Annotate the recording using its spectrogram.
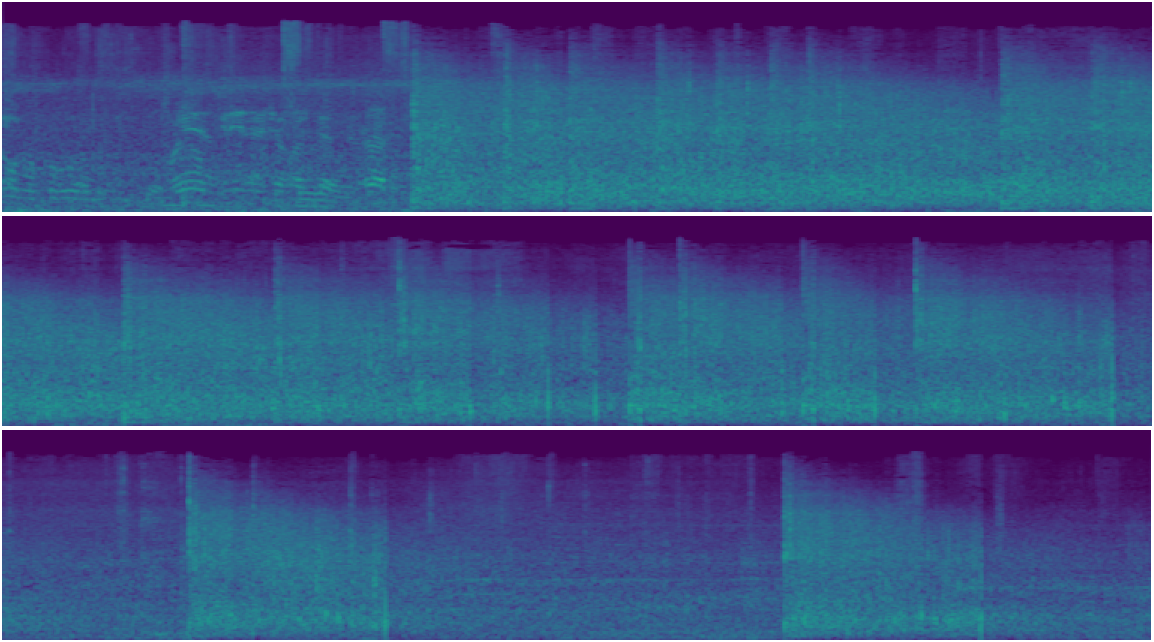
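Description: Loud, chaotic clash noise: voices at first, then from about three seconds a dense din packed with many sharp pops and bangs that eases and flares up again a couple of times.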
